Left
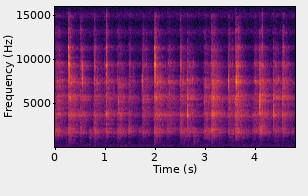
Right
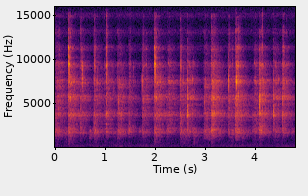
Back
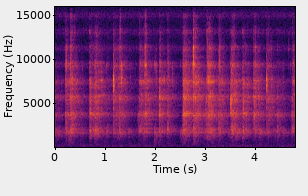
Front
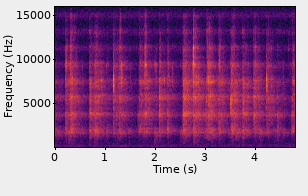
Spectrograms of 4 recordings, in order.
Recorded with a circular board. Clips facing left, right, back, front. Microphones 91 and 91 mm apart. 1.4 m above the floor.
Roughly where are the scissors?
No scissors in this recording.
